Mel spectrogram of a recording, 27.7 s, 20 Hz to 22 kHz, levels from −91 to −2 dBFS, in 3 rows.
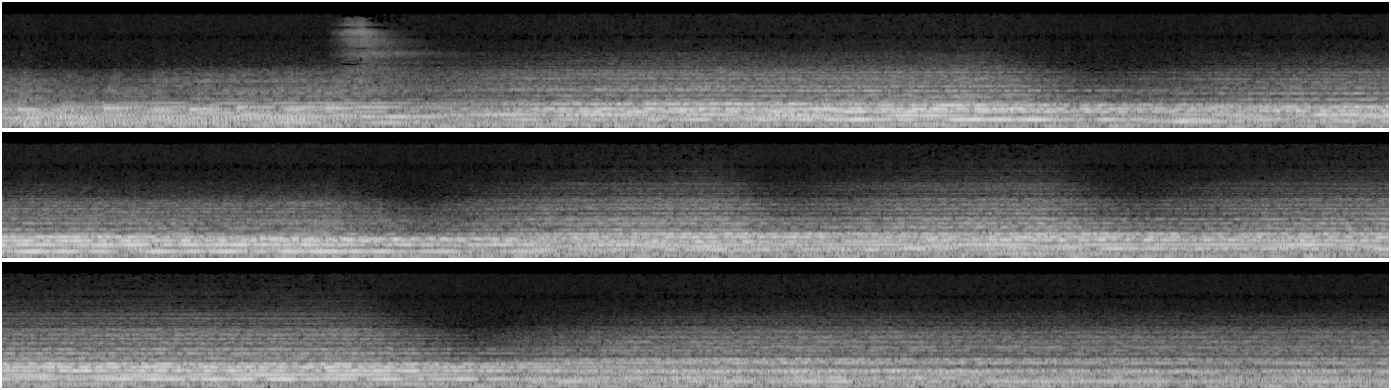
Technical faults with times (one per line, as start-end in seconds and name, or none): none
